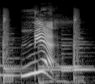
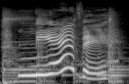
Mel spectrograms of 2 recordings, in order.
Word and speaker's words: nieve: Niet. No! It's nieve. Nieve.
